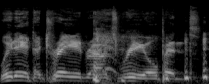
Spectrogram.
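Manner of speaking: voice of a lifelong smoker. Describing a character, speaker quotes how he sounds: Kiefer Sutherland smoker's voice. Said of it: "you get that voice by smoking forever".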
